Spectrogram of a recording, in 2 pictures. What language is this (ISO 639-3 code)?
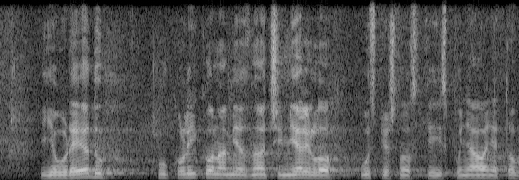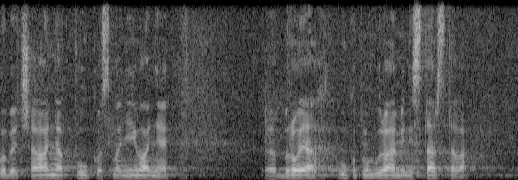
hrv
